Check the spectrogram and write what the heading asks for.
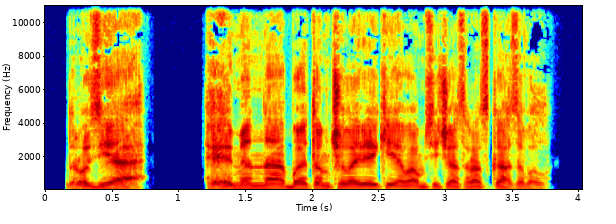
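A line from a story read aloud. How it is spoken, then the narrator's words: Cheerful deep booming voice. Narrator (Russian): Веселым голосом пробасил он, обращаясь к солдатам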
